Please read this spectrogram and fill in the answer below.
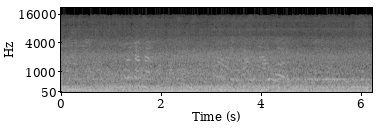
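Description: Steady low rumble of city traffic with faint, indistinct voices, and a faint held tone over the second half.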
